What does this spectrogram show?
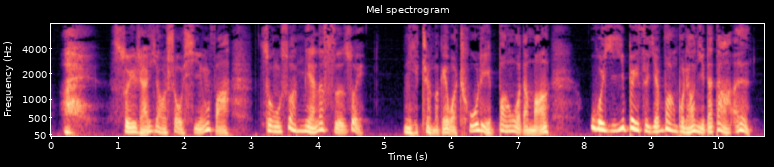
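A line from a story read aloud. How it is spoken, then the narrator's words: Crying. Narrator (Chinese): 孙膑哭着说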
